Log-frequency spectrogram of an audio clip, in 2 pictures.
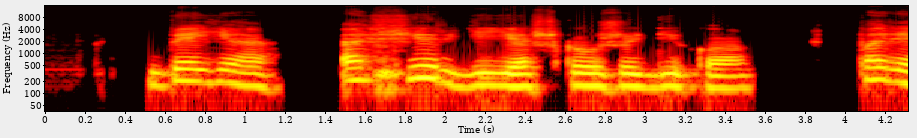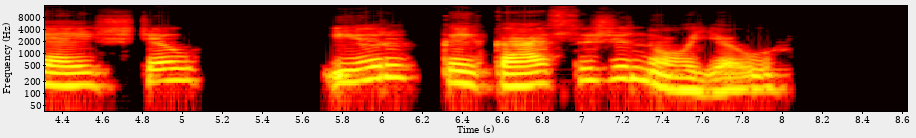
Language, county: Lithuanian, Panevėžys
